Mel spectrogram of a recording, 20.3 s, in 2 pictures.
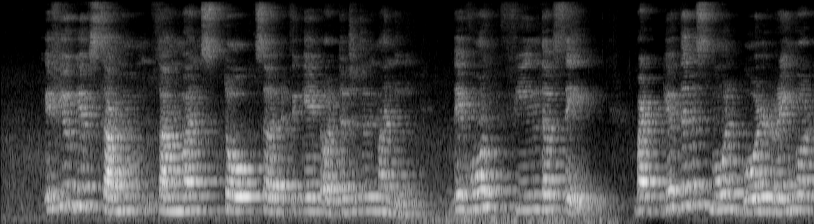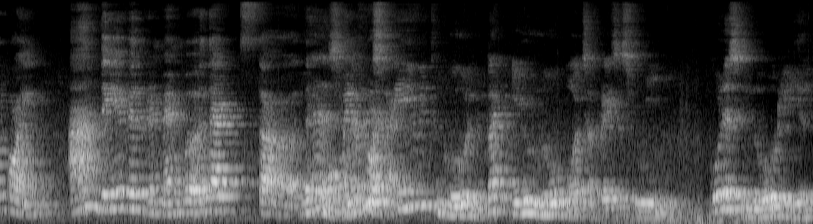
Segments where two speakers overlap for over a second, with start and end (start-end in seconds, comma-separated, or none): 13.9-15.2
